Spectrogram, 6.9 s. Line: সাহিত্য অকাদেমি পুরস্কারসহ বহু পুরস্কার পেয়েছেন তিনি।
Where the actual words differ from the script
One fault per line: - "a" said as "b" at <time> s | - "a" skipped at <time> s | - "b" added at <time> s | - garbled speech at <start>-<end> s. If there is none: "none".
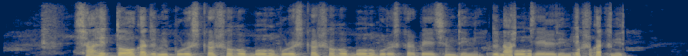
- "পুরস্কারসহ বহু" added at 2.8 s
- garbled speech at 4.9-6.3 s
